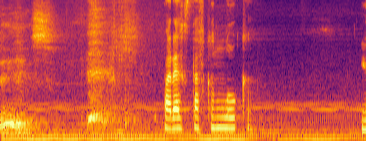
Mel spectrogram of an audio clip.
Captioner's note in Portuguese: soluça; riso nervoso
